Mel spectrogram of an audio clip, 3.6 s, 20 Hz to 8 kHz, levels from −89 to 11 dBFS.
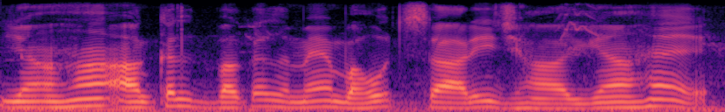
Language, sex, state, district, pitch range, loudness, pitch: Hindi, male, Jharkhand, Deoghar, 145-165 Hz, -17 LUFS, 155 Hz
